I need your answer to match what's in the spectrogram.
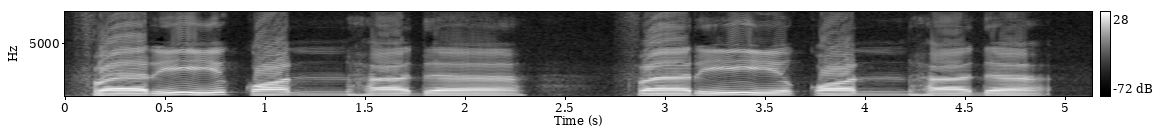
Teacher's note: Pada kata fariqon hada di sini ada fathatain atau tanwin bertemu dengan ha. Maka suara qonnya harus jelas, tidak boleh ditahan dengan gunah. Karena izhar adalah menjelaskan, menampakkan suara nun sukun dan tanwin dengan jelas tanpa disertai ghunah.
